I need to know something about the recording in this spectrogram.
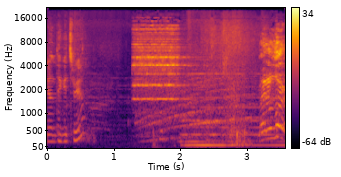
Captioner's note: alarm bell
